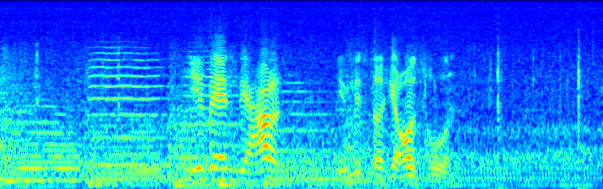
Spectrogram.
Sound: German spoken audio

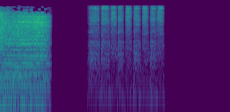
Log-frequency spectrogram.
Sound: train honk, and crashing sound; scraping sound of lottery ticket

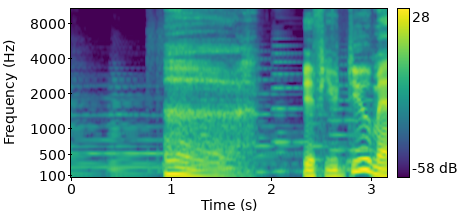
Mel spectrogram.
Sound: sigh

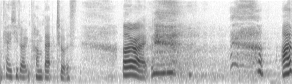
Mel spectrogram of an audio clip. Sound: laughter

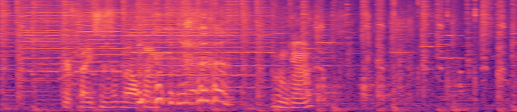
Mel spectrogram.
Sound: laughter

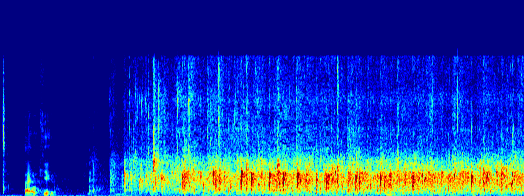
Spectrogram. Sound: audience claps

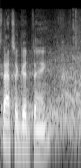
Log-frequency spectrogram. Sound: laughter

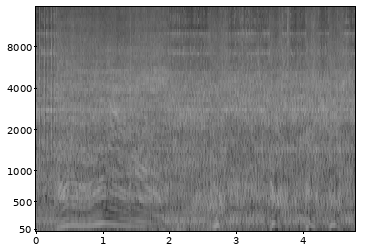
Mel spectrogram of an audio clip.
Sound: chainsaw whirring

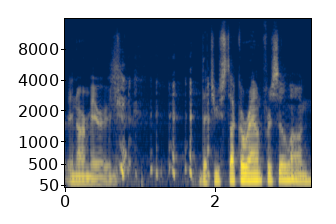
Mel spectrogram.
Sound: laughs

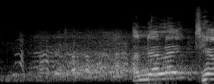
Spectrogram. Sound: laughing

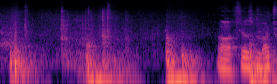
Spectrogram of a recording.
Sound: door creaks

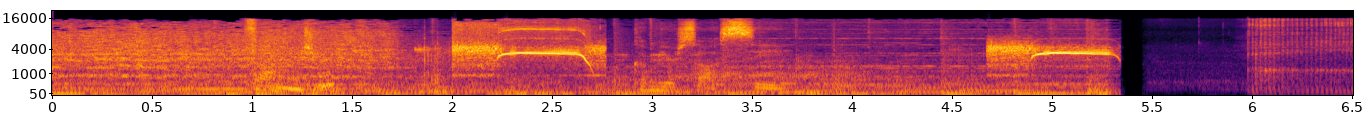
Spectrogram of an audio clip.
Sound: scream; snoring

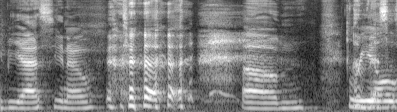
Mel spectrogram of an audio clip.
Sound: laughing

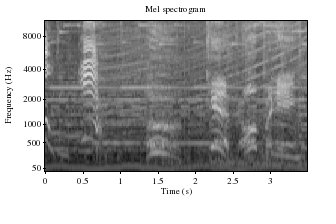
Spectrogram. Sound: gasping

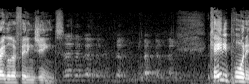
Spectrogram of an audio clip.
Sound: man laughs

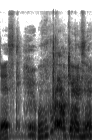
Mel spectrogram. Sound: in toy bonnie's voice; in trenton darden's voice

